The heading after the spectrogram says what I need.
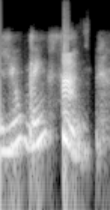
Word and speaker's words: Gil Menslin: Gil Meslin é a pronúncia certa? É o S, é som mudo, é Gil Meslin.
